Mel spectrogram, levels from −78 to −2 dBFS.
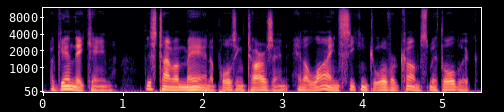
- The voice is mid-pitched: No, low, 100 Hz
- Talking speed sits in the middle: Yes, average, 185 wpm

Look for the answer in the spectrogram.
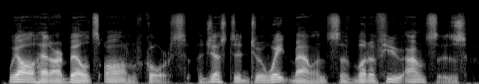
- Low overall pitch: Yes, very low, 95 Hz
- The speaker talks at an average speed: No, fast, 225 wpm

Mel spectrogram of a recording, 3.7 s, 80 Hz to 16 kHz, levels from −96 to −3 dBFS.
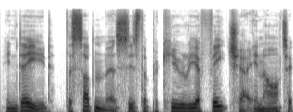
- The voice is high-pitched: No, low, 100 Hz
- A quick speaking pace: No, average, 145 wpm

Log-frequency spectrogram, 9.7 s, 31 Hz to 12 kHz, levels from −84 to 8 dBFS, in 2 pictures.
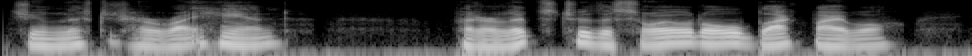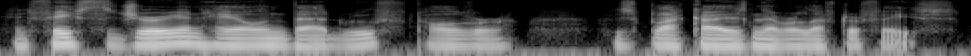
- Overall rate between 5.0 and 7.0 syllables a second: Yes, 5.3 syllables/s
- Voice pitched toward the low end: Yes, low, 105 Hz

